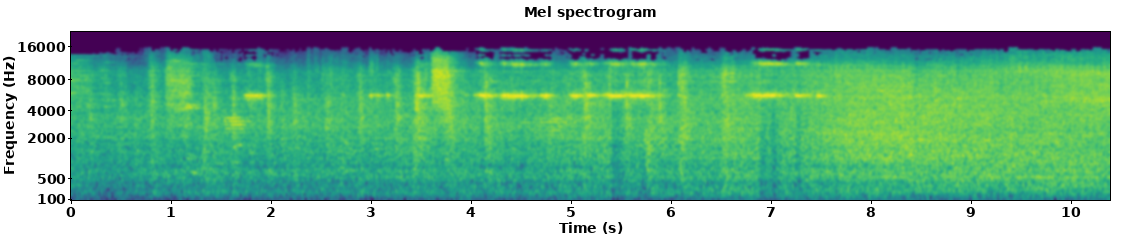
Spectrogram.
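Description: Diesel-hauled passenger train pulling slowly into a station platform. A thin high squeal comes and goes from about three to seven seconds in. The rumble of the locomotive and wheels then grows louder as the engine passes close near the end.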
